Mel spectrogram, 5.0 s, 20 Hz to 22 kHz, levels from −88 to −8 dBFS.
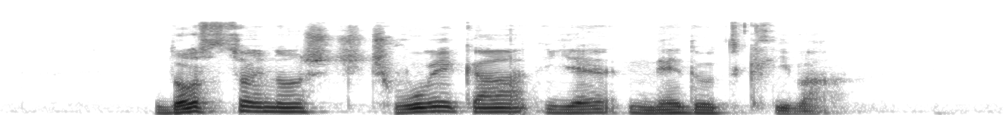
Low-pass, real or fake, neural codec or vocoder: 9.9 kHz; fake; vocoder, 44.1 kHz, 128 mel bands, Pupu-Vocoder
